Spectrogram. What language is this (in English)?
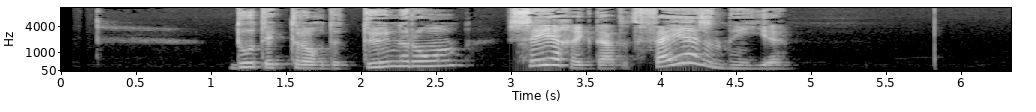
Western Frisian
